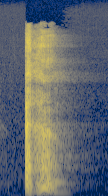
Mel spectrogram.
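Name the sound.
cough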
